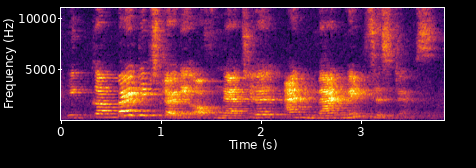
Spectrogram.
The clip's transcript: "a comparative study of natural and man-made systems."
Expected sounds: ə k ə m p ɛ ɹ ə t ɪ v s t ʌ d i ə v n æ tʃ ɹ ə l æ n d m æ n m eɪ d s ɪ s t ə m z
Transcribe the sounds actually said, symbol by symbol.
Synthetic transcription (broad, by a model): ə k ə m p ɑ ə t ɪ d s t ʌ d i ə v n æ tʃ ɹ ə l æ n d m æ n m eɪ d s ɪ s t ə m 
